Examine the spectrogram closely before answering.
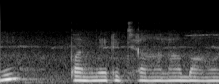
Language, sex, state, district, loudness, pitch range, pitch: Telugu, female, Andhra Pradesh, Annamaya, -16 LUFS, 175-190 Hz, 180 Hz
